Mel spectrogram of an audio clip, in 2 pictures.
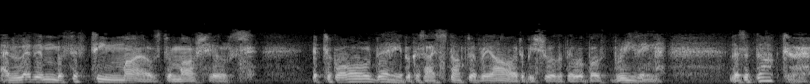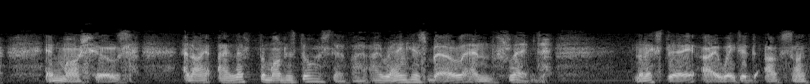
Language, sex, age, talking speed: English, male, 60-79, 195 wpm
